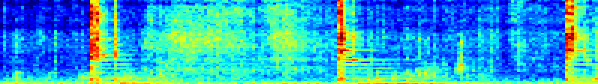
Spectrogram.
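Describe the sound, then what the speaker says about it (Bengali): A spatula stirs water into a potol (pointed gourd) and shrimp curry in a pan, giving three sharp metallic clinks spaced about a second apart over a soft, steady simmering hiss. "পরিমাণ মতো জল দিয়ে খানিকক্ষণ নাড়াচাড়া করতে হবে।"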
